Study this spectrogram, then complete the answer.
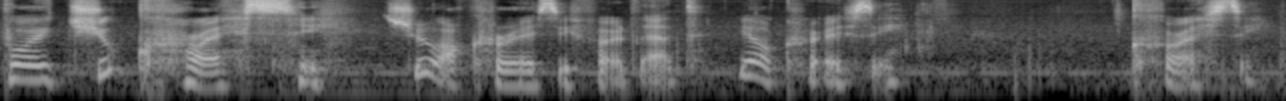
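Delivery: usual speaking voice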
